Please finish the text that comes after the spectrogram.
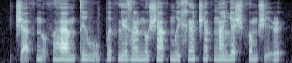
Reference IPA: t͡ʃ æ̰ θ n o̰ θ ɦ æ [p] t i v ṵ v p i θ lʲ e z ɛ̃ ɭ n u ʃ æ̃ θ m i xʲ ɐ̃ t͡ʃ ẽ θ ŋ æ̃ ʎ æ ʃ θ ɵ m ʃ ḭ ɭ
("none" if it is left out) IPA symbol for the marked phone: m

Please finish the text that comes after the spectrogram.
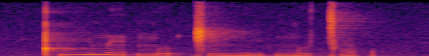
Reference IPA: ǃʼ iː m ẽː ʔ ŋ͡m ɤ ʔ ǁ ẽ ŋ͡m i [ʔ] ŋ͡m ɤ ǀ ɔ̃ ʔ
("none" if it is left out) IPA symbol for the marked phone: ʔ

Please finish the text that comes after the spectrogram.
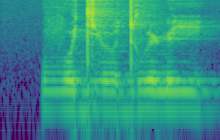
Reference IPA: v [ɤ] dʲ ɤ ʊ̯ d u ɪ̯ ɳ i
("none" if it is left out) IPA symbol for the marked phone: o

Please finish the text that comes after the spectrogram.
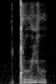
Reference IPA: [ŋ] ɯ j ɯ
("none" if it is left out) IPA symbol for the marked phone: ǃ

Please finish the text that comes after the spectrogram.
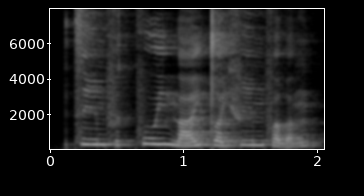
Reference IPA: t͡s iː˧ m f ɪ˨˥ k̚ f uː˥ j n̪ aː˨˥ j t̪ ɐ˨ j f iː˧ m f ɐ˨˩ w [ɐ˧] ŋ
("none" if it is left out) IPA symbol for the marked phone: ɐ˨˧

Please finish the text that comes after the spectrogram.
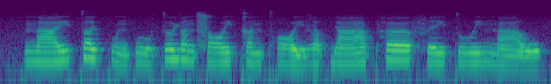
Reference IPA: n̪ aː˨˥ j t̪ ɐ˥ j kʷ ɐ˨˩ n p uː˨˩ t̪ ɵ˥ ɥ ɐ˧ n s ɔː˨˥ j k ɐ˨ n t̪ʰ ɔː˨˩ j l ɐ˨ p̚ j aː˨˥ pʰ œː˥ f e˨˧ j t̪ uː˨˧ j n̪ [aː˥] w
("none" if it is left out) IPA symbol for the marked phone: aː˨˩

